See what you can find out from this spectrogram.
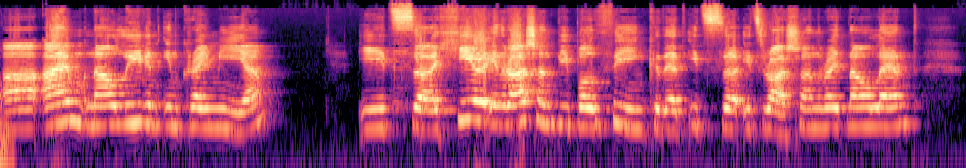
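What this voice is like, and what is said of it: Russian accent. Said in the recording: “You're the first person I've interviewed from Russia, and I'm sure our listeners have heard that from your accent.”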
